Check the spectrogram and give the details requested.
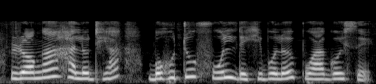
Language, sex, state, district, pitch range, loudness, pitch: Assamese, female, Assam, Kamrup Metropolitan, 255-305 Hz, -16 LUFS, 270 Hz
